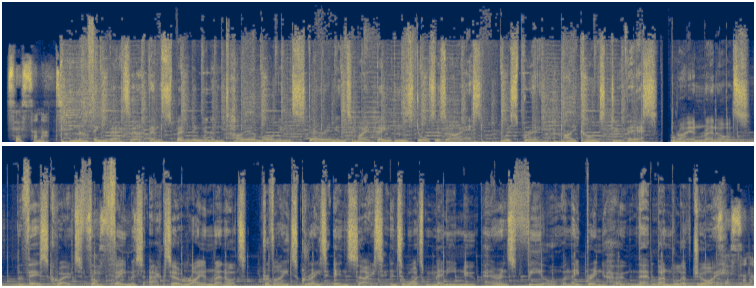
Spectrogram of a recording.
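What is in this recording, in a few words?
English British, British English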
